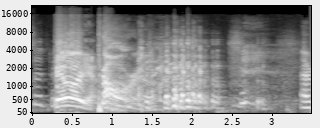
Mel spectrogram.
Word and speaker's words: Peoria: from the- How do you pronounce it? Peoria.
